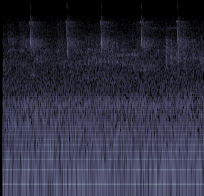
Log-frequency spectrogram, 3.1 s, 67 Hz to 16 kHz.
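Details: A baby Hairy Woodpecker in a tree cavity, fed by an adult male and female, gives short, sharp, high notes about twice a second over a steady low rumble; recorded far away, 28 May 2023, West Hickory, Forest County, Pennsylvania.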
